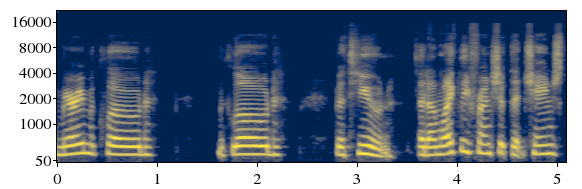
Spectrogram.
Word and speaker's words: Bethune: Mary McLeod McLeod Bethune.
